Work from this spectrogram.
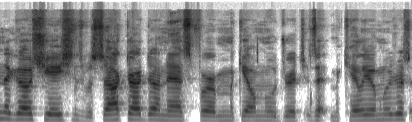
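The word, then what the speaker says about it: Mykhailo: Mikhail. Mikhail. Mikhail. Mikhail. Michael. His name is Michael. Michael in English.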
